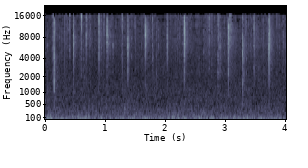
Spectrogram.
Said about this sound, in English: Watching and listening to the fire hum and crackle away.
